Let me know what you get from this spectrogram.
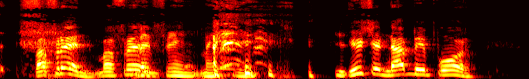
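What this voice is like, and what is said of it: Put-on Indian accent. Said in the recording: “I do a great Indian accent.”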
